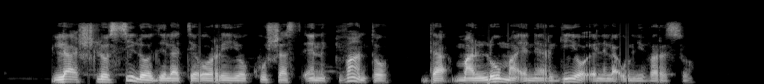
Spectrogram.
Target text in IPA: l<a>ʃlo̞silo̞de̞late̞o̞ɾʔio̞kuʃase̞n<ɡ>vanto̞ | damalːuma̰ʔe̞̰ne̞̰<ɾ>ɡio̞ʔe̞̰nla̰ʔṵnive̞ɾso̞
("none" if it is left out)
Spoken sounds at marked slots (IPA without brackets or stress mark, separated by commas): a, k, ɾ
